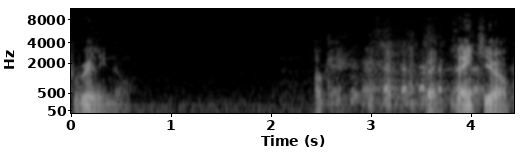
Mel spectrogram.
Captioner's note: a few chuckles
